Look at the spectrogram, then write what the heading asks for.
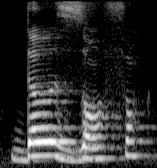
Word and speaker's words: deux enfants: De is ending with a consonant and enfant is beginning with a vowel. So it becomes deux enfants. You'll start pronouncing the last consonant as well. Deux enfants.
